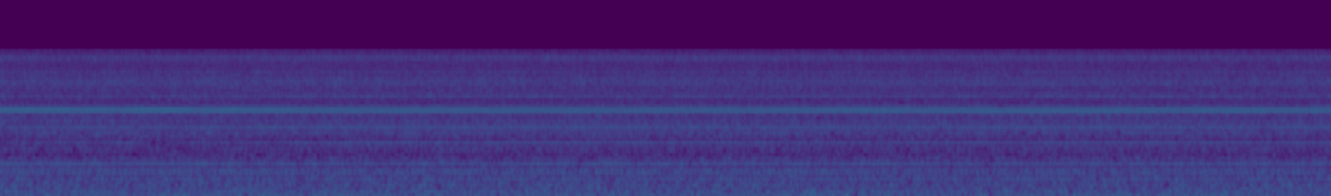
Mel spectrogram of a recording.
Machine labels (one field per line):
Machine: pump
